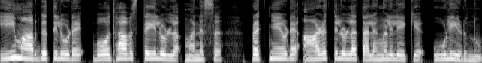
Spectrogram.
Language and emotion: Malayalam, neutral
